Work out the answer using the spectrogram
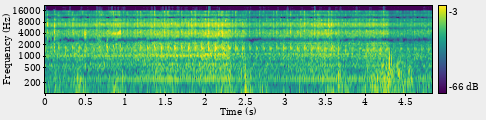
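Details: Idling petrol engine with an uneven knocking and slapping, seemingly from the right-hand side, also heard when revved. Not engine knock: the cause was the flex plate. A boiling-like noise was also heard from the dipstick tube.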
